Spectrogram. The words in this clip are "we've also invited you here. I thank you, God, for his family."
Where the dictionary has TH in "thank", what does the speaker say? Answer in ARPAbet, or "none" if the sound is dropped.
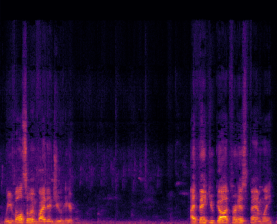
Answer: TH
